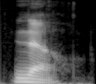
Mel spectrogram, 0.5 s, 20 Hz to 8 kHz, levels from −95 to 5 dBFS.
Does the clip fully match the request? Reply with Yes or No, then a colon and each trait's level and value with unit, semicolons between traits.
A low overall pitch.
Yes: low, 110 Hz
